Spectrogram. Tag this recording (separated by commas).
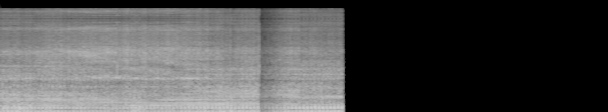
Vehicle, Bicycle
